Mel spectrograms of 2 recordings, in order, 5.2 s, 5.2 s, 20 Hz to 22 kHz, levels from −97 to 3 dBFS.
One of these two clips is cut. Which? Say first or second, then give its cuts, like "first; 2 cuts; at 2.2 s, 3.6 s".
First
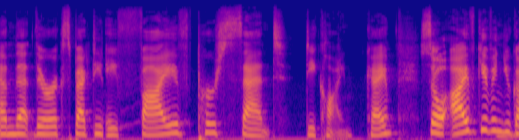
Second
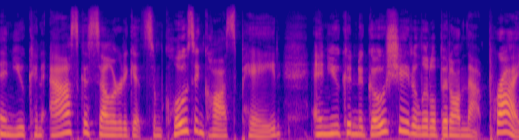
first; 2 cuts; at 1.0 s, 3.6 s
